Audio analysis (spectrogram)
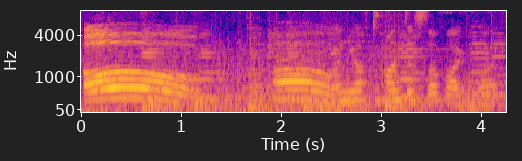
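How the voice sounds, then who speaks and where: Woman co-hosting a let's play, kinda high voice, quick little reactions, game music loud behind. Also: low-quality recording. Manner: short quick reactions and questions. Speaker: co-host. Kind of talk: casual game commentary.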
